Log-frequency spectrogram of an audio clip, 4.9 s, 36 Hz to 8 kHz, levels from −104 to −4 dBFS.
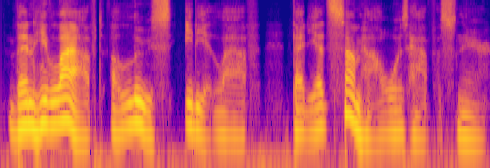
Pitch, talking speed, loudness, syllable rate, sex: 120 Hz, 170 wpm, -20 LUFS, 4.5 syllables/s, male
